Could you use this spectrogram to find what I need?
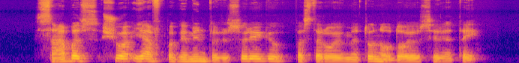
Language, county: Lithuanian, Vilnius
